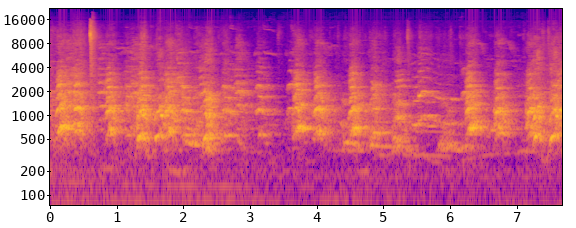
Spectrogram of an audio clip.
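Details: Several dogs in an indoor kennel bark almost nonstop, their harsh, overlapping barks merging into a dense, echoing chorus with brief dips between volleys.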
